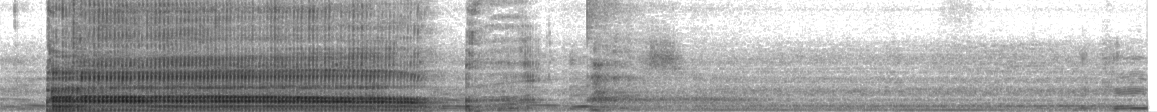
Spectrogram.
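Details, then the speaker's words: Person with many built-up burps burping repeatedly: one long, loud, voiced belch lasting about two seconds, then quieter mouth sounds and room noise. "I'm hoping this one's gonna be the last because oh my God there's just so many burps built up one more grandma one more"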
